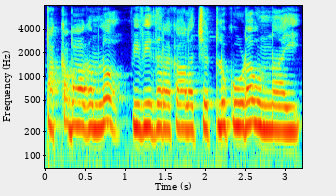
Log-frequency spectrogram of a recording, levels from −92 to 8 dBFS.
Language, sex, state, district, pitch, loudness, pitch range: Telugu, male, Telangana, Hyderabad, 225 Hz, -12 LUFS, 220-235 Hz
